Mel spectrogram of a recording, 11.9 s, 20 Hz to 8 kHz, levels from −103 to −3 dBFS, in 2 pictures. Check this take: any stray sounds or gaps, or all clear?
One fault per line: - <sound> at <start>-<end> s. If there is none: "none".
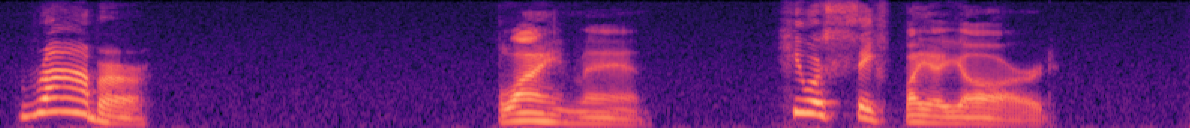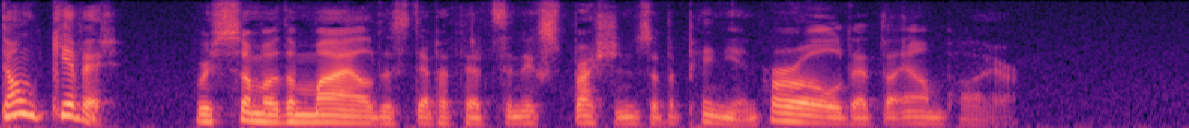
none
